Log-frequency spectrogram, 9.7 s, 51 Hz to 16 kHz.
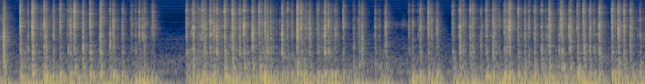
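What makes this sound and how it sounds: Fast typing with long nails on a full-size plastic backlit computer keyboard produces a dense stream of sharp, bright clicks over a low, thumpy body. The typing runs steadily with two brief pauses, at about 2.5 and 6 seconds.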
